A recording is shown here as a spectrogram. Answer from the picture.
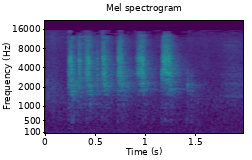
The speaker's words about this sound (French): Qu'est-ce qu'on entend là à ce moment-là? Les cigales, parce que c'est au Moyen-Orient, oui.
